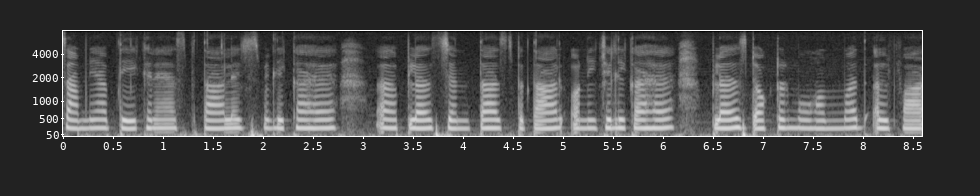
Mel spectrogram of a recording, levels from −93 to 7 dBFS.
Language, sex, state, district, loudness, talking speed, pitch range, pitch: Hindi, female, Uttar Pradesh, Jyotiba Phule Nagar, -15 LUFS, 140 wpm, 225-240 Hz, 235 Hz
